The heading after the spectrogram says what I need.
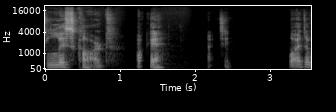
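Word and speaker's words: Liskeard: Cornish Town is pronounced Liscard.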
